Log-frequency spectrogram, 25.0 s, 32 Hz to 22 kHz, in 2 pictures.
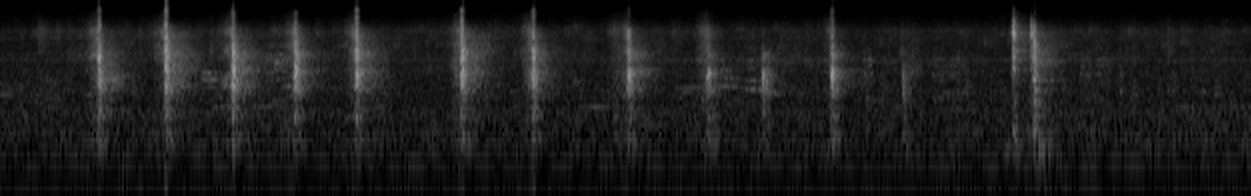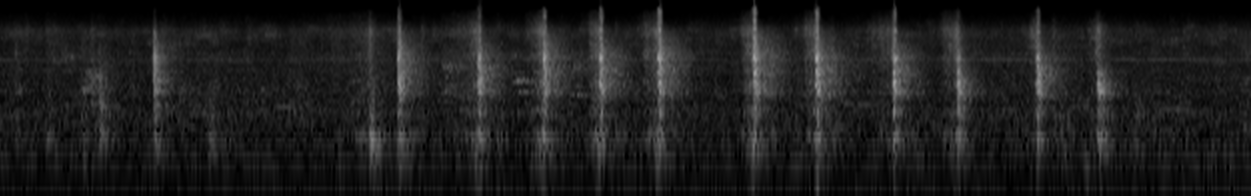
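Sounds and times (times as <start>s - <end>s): knife chopping on cutting board: 0.9s - 3.9s, 4.5s - 9.2s, 16.0s - 23.7s.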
